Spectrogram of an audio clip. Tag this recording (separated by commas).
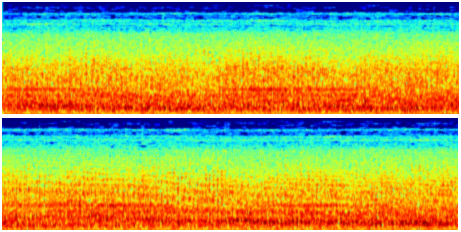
outside, rural or natural, Vehicle, Helicopter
